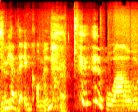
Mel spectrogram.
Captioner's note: chuckles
